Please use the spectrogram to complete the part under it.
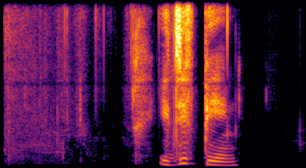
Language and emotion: Russian, angry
